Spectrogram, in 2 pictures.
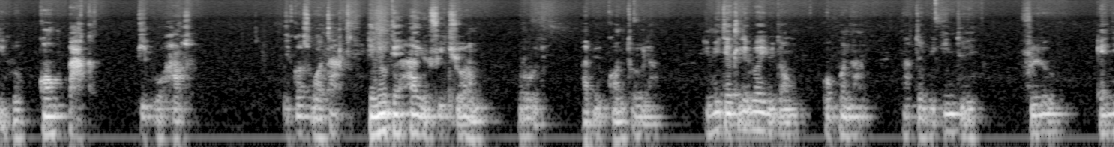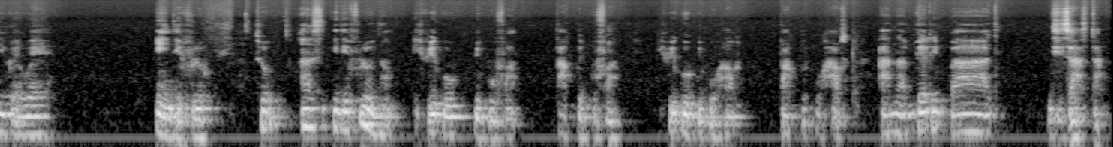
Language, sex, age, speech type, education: Nigerian Pidgin, male, 30-45, spontaneous, tertiary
